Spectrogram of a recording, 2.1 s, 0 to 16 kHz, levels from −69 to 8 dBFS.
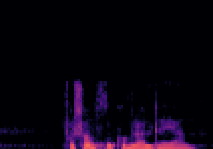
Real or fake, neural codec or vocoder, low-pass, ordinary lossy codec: real; none; 7.2 kHz; Opus, 32 kbps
